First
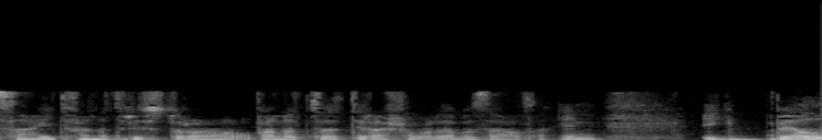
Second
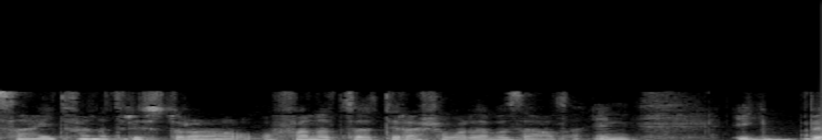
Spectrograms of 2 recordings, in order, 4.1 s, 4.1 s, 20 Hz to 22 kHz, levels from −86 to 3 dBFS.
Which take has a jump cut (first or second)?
first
